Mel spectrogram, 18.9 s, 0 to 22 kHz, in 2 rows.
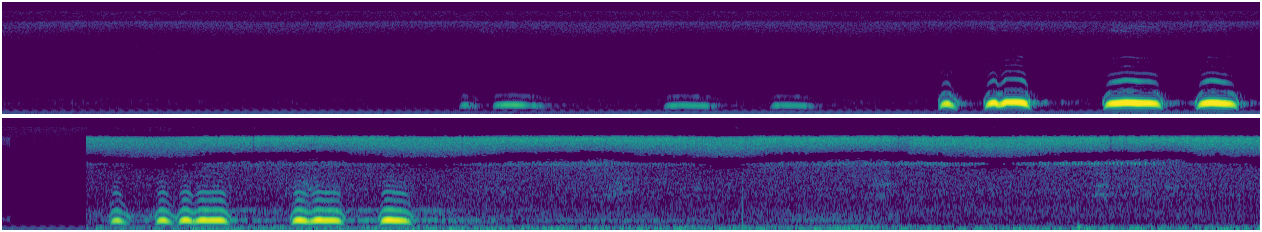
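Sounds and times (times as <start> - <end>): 
steady background hiss: 0.0 - 18.8
great horned owl hooting: 3.4 - 4.3, 4.9 - 9.5, 10.1 - 14.8.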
